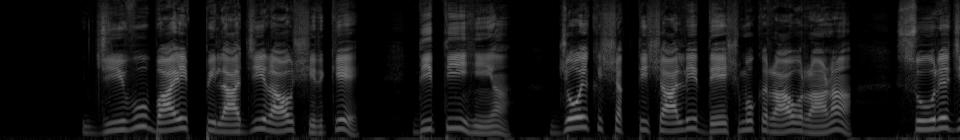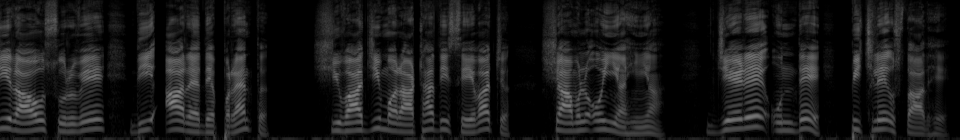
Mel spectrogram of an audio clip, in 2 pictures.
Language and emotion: Dogri, neutral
